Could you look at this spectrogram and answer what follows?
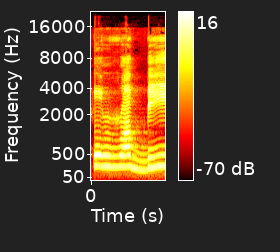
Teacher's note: لام کی آواز کو را اور قوف میں مدغم کر دیں گے، یعنی کہ جذب کر دیں گے، تو اس لیے لام ادا نہیں ہوگا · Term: ادغام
